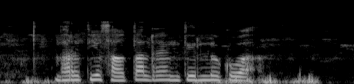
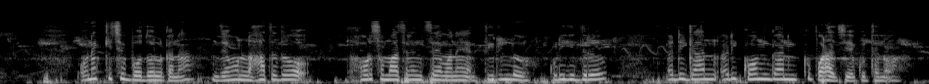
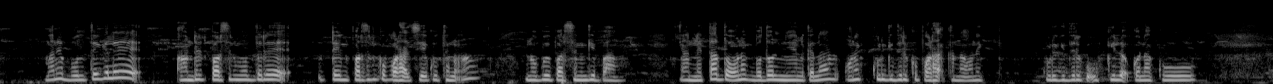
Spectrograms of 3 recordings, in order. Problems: constant background noise, background conversations at intervals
